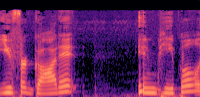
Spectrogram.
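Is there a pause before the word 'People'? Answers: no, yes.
yes. There is a pause before the word 'People'.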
